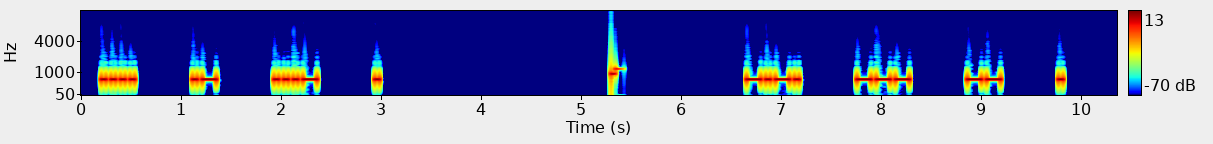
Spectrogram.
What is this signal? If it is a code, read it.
Morse code, heard as a keyed tone, about 25 wpm, spaced as for 12 wpm, 700 Hz. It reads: HAVE COME
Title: 4x Character Spacing - Top 100 Words - 25wpm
